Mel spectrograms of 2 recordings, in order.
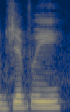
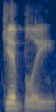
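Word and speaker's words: Ghibli: ] GIF okay because I always hear Studio gibli not jibli oh okay you wrong I'm just saying that's what I hear studio jibli studio gibli I don't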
